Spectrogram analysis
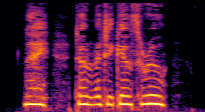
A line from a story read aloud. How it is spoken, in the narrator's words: begged Rapunzel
